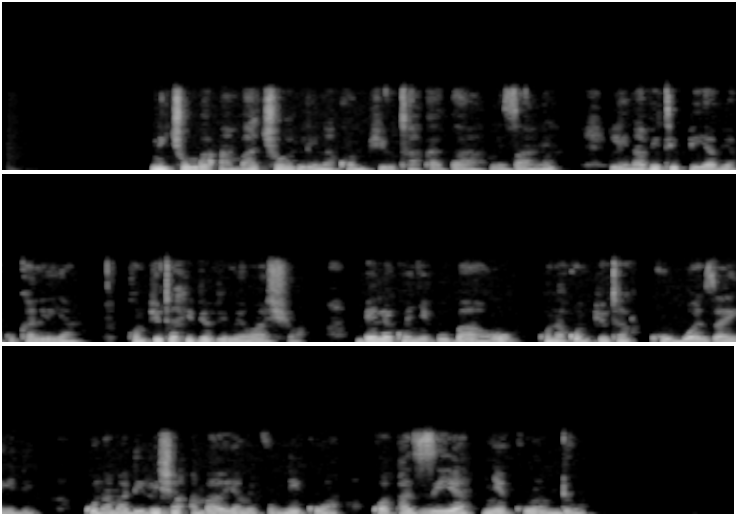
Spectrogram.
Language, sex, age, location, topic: Swahili, female, 25-35, Nairobi, education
